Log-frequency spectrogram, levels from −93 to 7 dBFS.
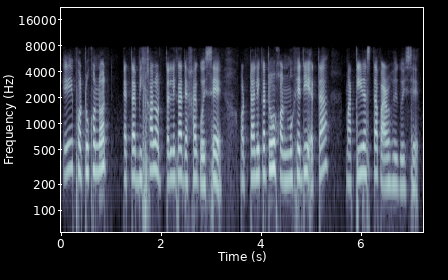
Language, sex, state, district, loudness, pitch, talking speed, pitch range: Assamese, female, Assam, Sonitpur, -17 LUFS, 250 Hz, 130 wpm, 225-275 Hz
